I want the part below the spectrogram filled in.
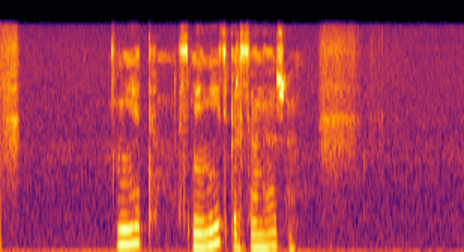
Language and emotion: Russian, sad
